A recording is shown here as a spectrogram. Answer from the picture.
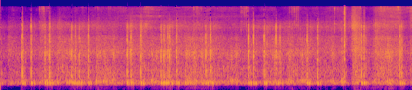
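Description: Aerial fireworks display going off: a rapid, irregular run of sharp cracks, bangs and pops from bursting shells, several a second, over a steady rumble.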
